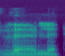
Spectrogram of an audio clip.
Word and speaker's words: veulent: Et attention, ENT à la fin, on ne prononce jamais. À qui veulent, attardent et sortent.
